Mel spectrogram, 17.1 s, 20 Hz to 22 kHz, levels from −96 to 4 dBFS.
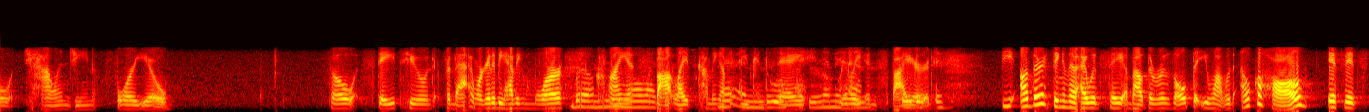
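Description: Bluetooth CVSD headset codec damage runs throughout the speech. Each sample becomes one up-or-down bit with an adapting step, consistent with a 64 kbps link, and the band is confined to 300 Hz–3.4 kHz. Loud highs outrun the step and distort, s sounds turn scratchy, and granular hiss sits underneath.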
